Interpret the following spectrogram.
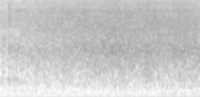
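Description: Faint, steady hiss of background noise with no distinct event.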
